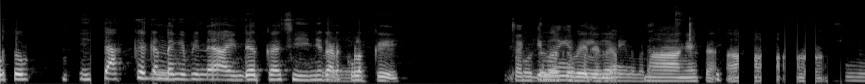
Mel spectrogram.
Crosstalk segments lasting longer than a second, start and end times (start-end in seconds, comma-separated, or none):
none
